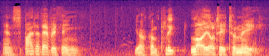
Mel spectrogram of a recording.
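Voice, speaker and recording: Deep, menacing scheming heir. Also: male voice, fairly bright tone. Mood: coldly insistent. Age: 30s. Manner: menacing, mocking, theatrically deliberate. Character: cold, scheming, blackmailing heir in his late thirties. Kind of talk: old-time radio drama acting.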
